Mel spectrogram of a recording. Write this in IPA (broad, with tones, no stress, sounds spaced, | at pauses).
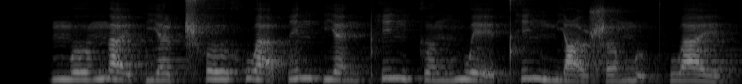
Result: m o˨˦ ʊ̯ n̪ a̰˨˩ ɪ̯ p j ɛ˨˦ ʈ͡ʂʰ o˨˦ ʊ̯ x w ä̰˨˩ p i˥˨ n p j ɛ̰˨˩ n pʰ i˥˨ ŋ k ɤ˨˦ ŋ m w ḛ˨˩ ɪ̯ t̪ʰ i˥˨ ŋ m j ɑ̰˨˩ ʊ̯ ʂ ɤ˨˦ m ṵ˨˩ pʰ w a˥˨ ɪ̯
